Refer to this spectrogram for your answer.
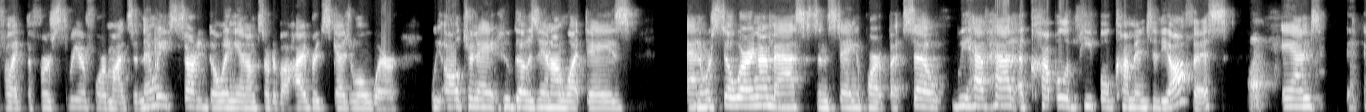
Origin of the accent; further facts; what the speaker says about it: Penryn, California, United States; I grew up in a small town called Penryn. In Northern California, which has a population of 1,500 people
